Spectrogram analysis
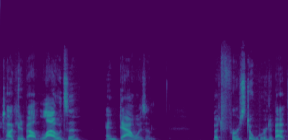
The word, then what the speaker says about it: Taoism: In both cases, the Chinese character hasn't changed, the pronunciation hasn't changed, it's just a different way of rendering that sound into English letters, into the alphabet. So it's Taoism and Lao Tzu.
